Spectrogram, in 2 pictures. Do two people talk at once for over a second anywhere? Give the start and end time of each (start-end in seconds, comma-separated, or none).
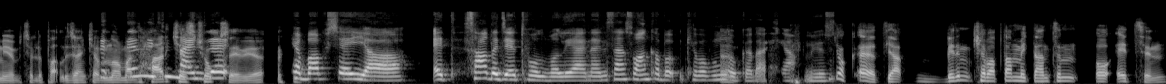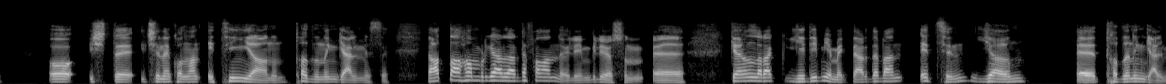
1.0-2.4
